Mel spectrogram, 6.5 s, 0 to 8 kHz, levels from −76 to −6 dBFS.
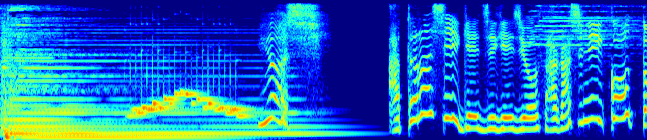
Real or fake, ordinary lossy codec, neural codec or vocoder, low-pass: real; none; none; 7.2 kHz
